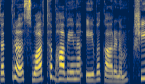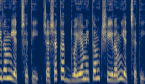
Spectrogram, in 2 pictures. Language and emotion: Sanskrit, neutral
